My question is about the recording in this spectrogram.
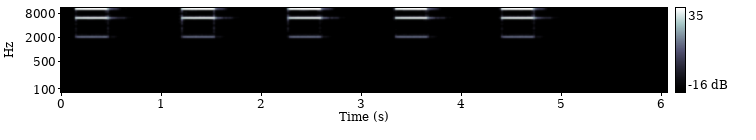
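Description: Countdown-timer sound effect: five short, bright electronic beeps, one a second, each a steady high tone.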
